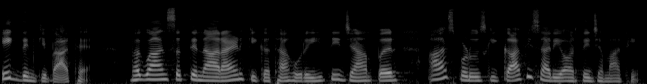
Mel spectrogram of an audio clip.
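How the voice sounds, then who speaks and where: A woman's voice: on the low side, animated, normal speed. A woman reading scripted narration for a moral story. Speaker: narrator and voice of characters.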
